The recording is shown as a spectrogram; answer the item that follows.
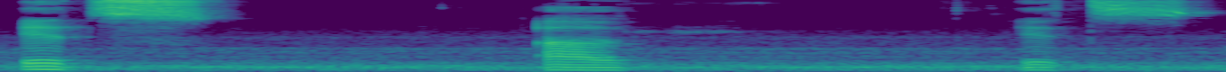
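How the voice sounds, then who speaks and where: A woman's voice: extremely slow, noisy background. A woman playing a defensive, foul-mouthed woman in an audio drama, combative in manner. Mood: shaken. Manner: combative, profane. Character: defensive, foul-mouthed young woman insisting she is real.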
